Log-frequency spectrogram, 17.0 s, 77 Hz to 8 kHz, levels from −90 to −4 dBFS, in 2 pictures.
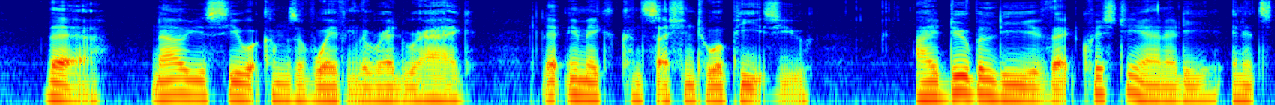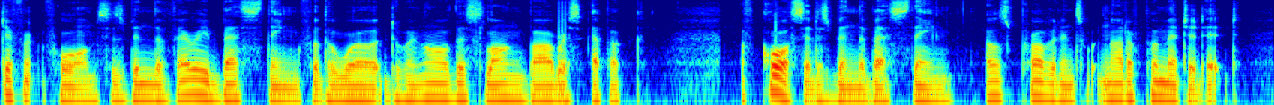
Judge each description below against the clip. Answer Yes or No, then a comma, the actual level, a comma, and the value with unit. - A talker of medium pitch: No, very low, 90 Hz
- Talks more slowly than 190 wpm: No, fast, 205 wpm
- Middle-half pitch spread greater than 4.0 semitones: No, average, 3.3 semitones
